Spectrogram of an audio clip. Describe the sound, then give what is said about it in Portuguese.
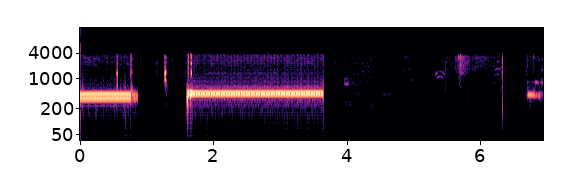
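Telephone transfer tones during a bank call: a steady tone, a short gap with a click, then a longer unbroken tone of about two seconds. Near-silence with faint clicks follows before another tone starts at the end. “Agora eu vou transferir essa ligação para a parte da auditoria. Peço que a senhora continue na linha.”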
